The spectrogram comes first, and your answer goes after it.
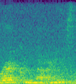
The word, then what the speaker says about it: recognize: question yeah the word recognized i saw in the book okay let me take a look red could nice okay that's a mistake because that that word recognize has only got three syllables so please make a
